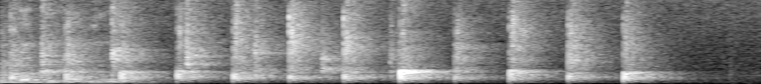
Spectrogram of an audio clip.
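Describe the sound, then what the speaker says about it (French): A church congregation claps along during a prayer service, about a dozen sharp, evenly spaced claps in a steady rhythm, close and fairly loud, fading slightly at the end. "Acclamez fort chez vous."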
